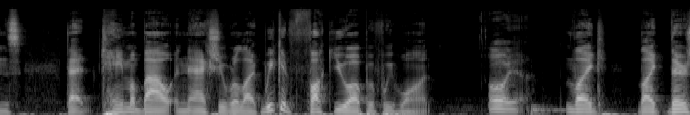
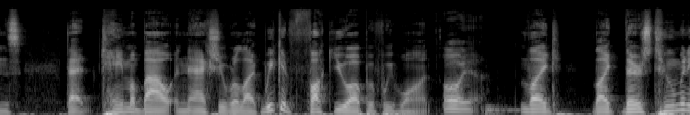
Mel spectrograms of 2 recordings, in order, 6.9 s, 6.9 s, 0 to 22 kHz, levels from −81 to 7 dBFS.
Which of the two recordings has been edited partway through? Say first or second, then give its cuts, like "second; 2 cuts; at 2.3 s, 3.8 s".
second; 1 cut; at 4.4 s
